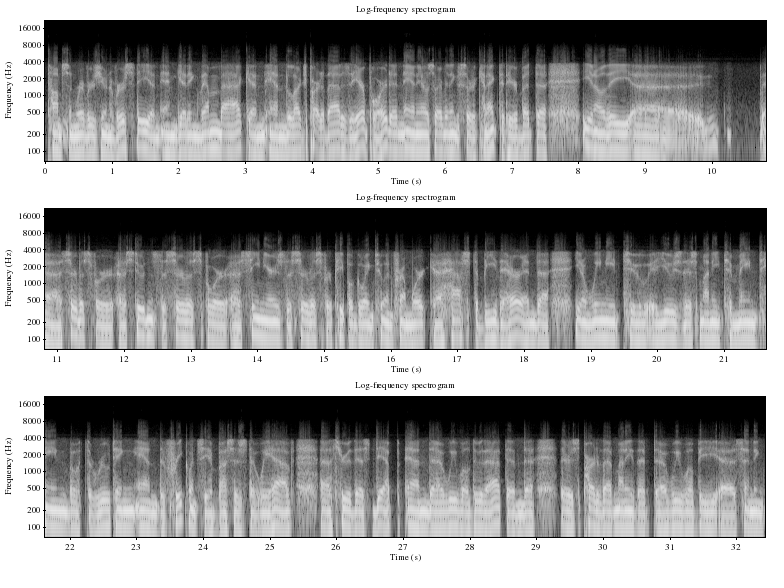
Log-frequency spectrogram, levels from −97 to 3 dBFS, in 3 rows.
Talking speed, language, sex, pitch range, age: 195 wpm, English, male, 90-100 Hz, 50-69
